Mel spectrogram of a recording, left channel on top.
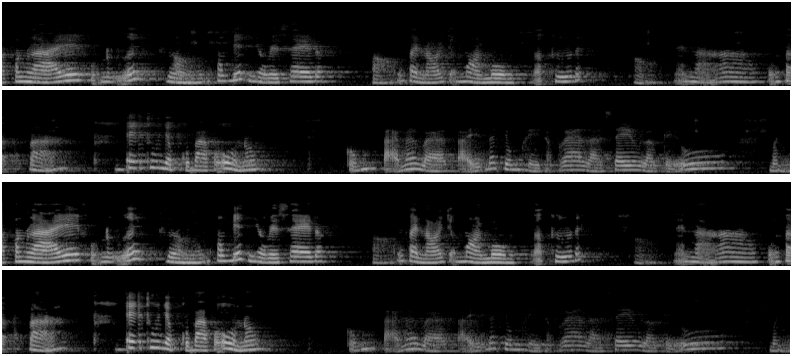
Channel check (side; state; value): both; normal; correlation -0.08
